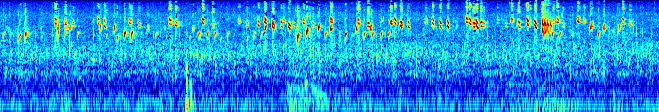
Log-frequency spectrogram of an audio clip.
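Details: Goldfinch delivering a cheerful, uplifting song: busy rapid twitter of high notes, buzzy trills and scratchy chirps, growing denser toward the end, with a single soft knock early on.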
